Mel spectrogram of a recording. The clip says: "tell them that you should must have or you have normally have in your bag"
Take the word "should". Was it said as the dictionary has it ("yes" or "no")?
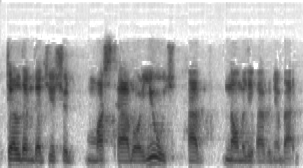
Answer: yes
